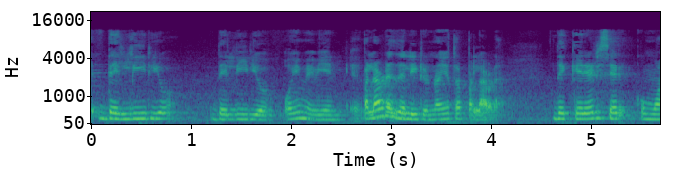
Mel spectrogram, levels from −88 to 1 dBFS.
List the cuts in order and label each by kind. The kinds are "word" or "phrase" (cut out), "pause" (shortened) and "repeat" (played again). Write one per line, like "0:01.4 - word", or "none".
0:02.7 - word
